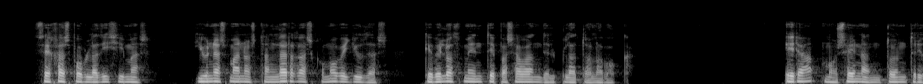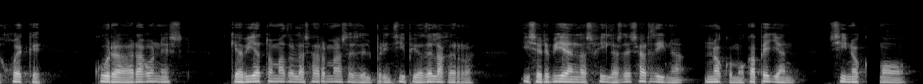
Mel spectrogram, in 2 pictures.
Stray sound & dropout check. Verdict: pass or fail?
fail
